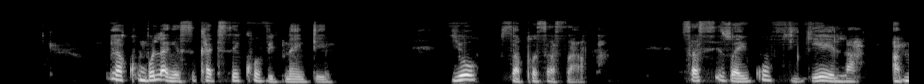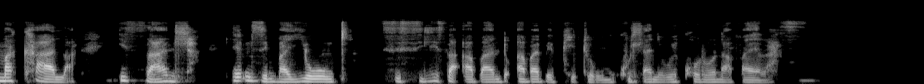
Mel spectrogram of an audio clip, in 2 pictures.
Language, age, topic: North Ndebele, 25-35, health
